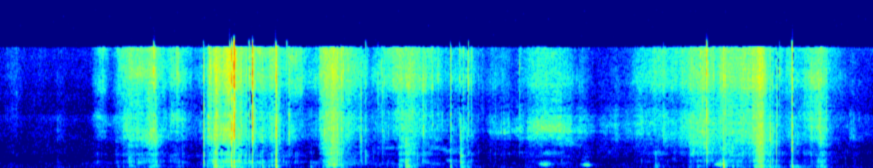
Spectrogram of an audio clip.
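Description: Thin strips of bamboo rustle, scrape and clatter close by.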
